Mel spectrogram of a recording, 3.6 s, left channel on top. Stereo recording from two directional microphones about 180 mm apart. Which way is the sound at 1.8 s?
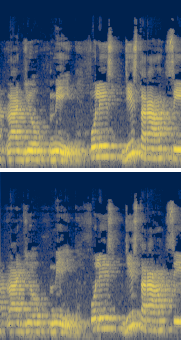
30° left (ahead or behind).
